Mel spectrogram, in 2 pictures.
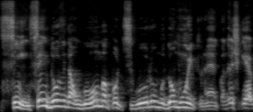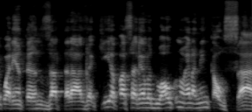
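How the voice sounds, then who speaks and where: A man talks at a fairly quick pace with a fairly high pitch. His tone is dark and mellow, and his intonation lively. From southern Brazil, Passo Fundo, Rio Grande do Sul. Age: 60s. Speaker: lawyer. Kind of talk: interview. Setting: lawyer's office.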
